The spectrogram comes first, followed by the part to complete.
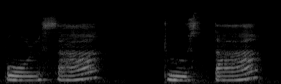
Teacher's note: Vokal U adalah vokal belakang tinggi bundar. Vokal ini diucapkan dengan meninggikan bagian belakang lidah dengan kedua bibir agak maju ke depan dan sedikit membundar.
